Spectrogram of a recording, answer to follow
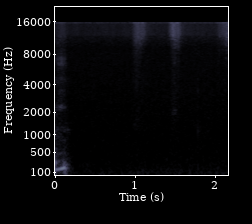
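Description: A woman's voice trails off at the very start, then near silence: room tone.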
